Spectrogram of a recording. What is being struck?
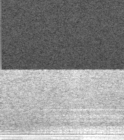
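Nothing is struck.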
